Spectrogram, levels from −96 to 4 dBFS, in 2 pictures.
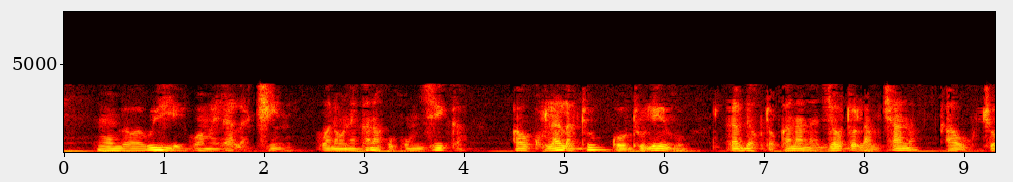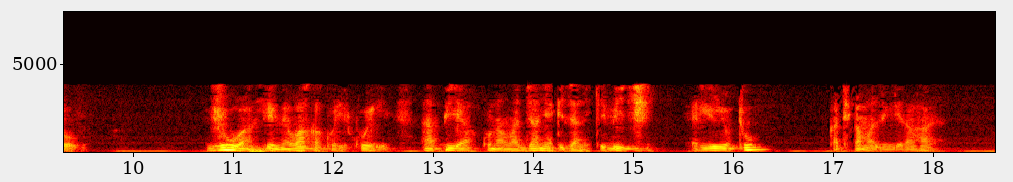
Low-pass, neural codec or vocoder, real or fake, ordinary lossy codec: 7.2 kHz; codec, 16 kHz in and 24 kHz out, 2.2 kbps, FireRedTTS-2 codec; fake; AAC, 16 kbps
